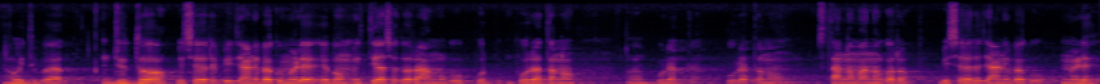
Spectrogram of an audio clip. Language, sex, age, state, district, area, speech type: Odia, male, 18-30, Odisha, Khordha, rural, spontaneous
